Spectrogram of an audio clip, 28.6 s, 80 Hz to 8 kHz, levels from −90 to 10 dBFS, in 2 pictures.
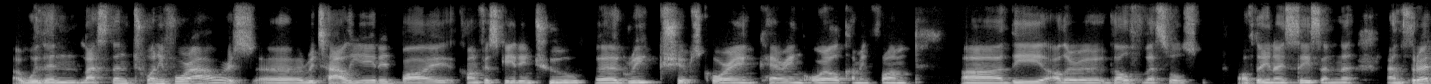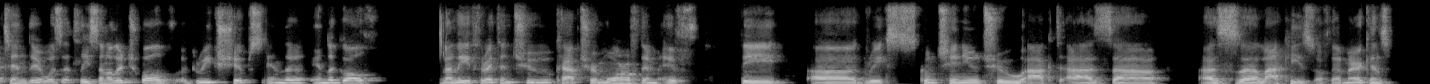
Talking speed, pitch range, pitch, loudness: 135 wpm, 120-140 Hz, 130 Hz, -20 LUFS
